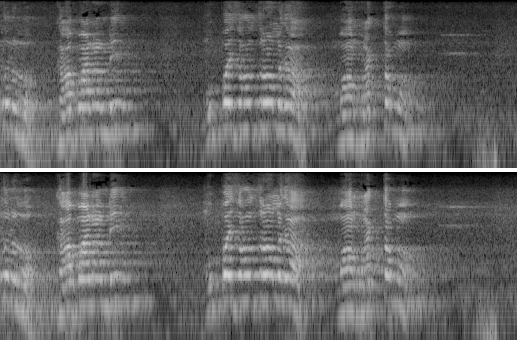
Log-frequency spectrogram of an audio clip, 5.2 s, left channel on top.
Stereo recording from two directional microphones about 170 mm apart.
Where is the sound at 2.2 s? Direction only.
15° left (ahead or behind).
